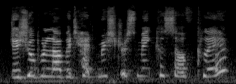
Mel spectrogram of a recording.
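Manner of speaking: a grand headmistress asking; haughty headmistress. Acted. Headmistress asks her pupils, high and haughty.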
